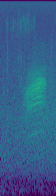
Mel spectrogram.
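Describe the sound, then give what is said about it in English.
A second bird crying: one brief, faint, high-pitched call that swells and fades over low background hiss. “Might be a second bird crying.”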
